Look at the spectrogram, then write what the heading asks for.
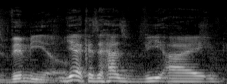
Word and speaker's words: Vimeo: as I I'm bigger they will pronounce it like video but it's vimeo yeah cuz it has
